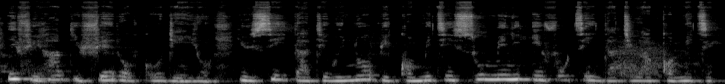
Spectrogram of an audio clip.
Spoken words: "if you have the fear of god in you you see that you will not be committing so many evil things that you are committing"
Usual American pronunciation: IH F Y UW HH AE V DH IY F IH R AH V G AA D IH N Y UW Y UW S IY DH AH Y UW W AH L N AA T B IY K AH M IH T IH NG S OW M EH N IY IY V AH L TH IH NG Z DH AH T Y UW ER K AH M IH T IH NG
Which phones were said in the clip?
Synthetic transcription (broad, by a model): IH F Y UW HH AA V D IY F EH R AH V G AA D IH N Y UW Y UW S IY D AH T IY W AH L N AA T B IY K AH M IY T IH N S OW M EH N IY IY V AH L T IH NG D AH T Y UW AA K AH M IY T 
